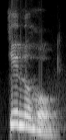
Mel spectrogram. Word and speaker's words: চিহ্ন: যেমন এই শব্দটির শুদ্ধ উচ্চারণ চিহ্ন। অনেকেই আমরা বলি চিহ্ন, আসলে শুদ্ধ উচ্চারণ চিহ্ন নয়, চিহ্ন।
